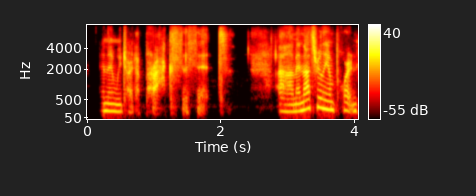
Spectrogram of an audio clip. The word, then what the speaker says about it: praxis: Is it praxis?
